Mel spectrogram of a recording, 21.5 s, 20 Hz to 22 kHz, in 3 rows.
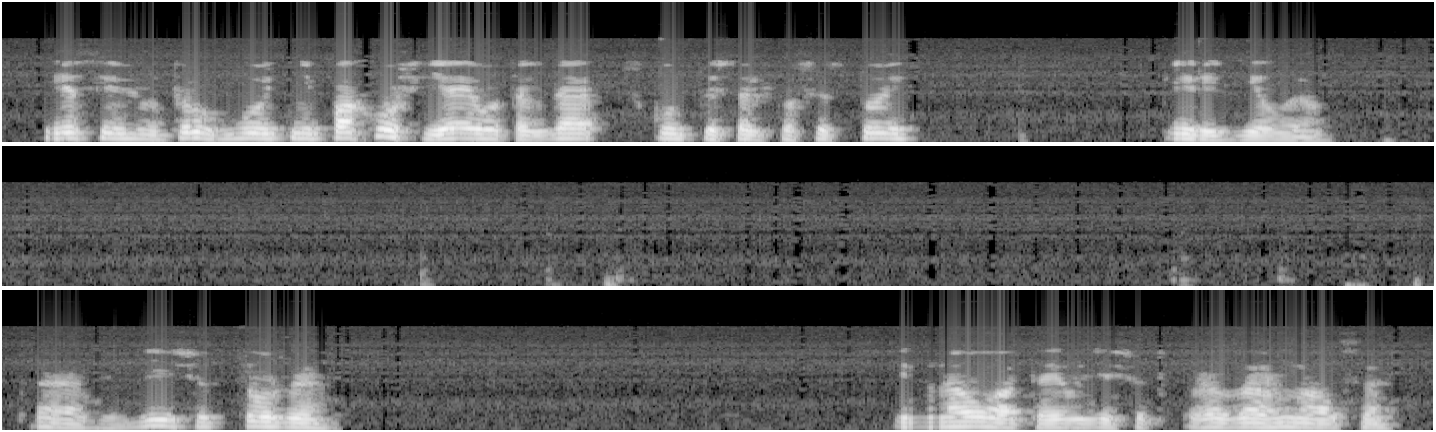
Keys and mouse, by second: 2.0-3.5 drag, 5.2-6.2 drag, 9.5 click, 10.2-13.1 middle drag, 14.9 shift+click, 16.0-21.4 shift+drag.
